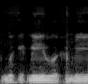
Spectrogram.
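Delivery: ordinary delivery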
